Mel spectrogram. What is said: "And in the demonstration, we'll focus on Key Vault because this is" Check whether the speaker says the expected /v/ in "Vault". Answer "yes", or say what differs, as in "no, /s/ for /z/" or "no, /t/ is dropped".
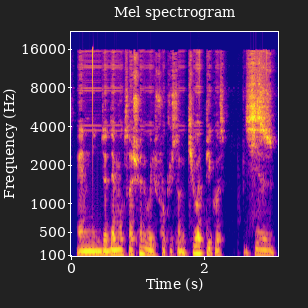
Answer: no, /w/ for /v/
